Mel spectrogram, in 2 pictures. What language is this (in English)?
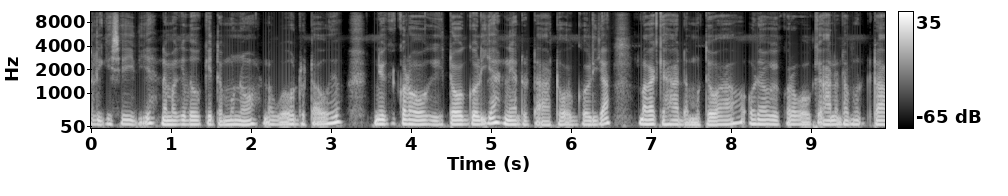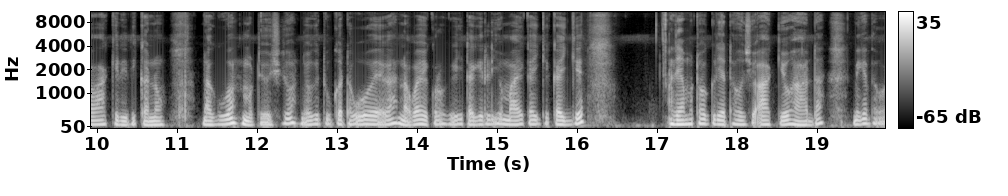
Kikuyu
